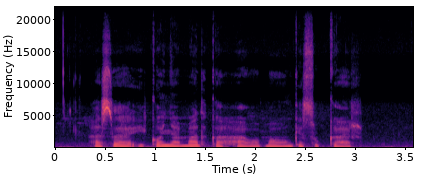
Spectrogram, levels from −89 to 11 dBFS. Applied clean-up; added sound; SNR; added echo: none; none; none; none.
